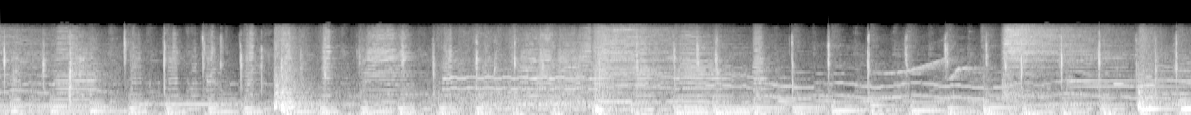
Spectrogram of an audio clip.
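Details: Lively Latin-style music with brass and percussion plays throughout, with no animal sound.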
